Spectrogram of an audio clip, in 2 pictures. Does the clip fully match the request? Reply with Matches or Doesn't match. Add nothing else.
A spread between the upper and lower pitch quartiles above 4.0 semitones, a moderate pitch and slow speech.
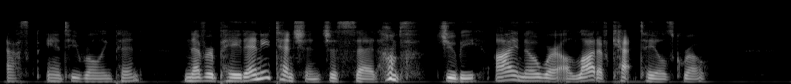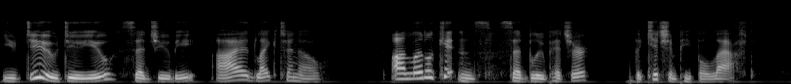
Doesn't match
